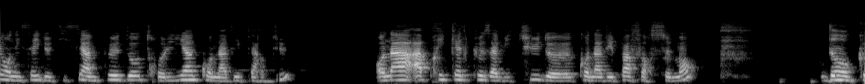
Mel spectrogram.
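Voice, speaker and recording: Here the highs are cut off, leaving a lowish female voice. She is a native Lingala speaker who rambles casually to her viewers in a live video as a vlogger, with plenty of fillers and restarts.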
